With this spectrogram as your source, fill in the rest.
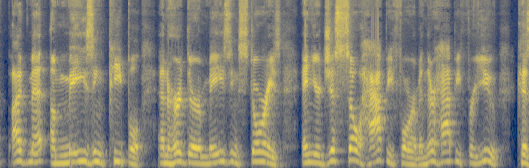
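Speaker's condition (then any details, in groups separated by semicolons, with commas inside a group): No condition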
